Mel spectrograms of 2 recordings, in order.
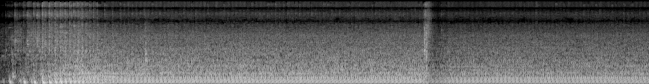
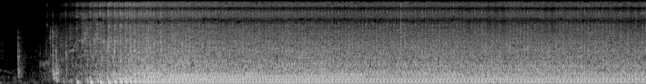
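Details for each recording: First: Troy-Bilt TB240 push mower with Honda engine after carburetor replacement, previously over-revving: steady, even single-cylinder drone holding one speed without surging; the governor now controls it properly, normal running. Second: Troy-Bilt TB240 push mower with a Honda engine, after a new carburetor and fuel line, with the governor linkage and spring left unconnected: catches after a few pulls, then holds a hard, high, steady buzz; over-revving from the missing governor linkage.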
